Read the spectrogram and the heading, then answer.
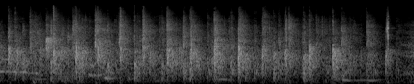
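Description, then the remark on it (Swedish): An audience claps steadily in dense, continuous applause after a live song performance accompanied on piano and guitar, many hands striking in quick overlapping bursts at a moderate level, with a few faint voice murmurs underneath. “En stor applåd!”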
